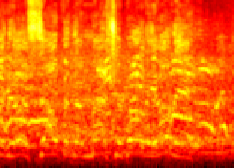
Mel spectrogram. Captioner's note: audience booing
